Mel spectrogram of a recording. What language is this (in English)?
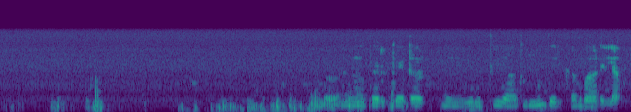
Malayalam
